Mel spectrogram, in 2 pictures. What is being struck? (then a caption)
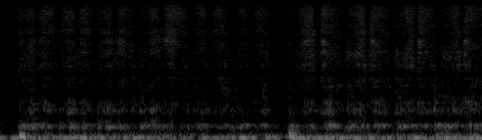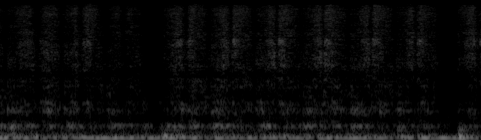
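Rosewood guitar fretboard with metal frets. A white cloth scrubs back and forth along the dark rosewood fretboard, with metal frets, of an unstrung Epiphone Casino hollow-body electric guitar neck. It makes a steady, low, dry rubbing sound that is broken by a few brief dips where the strokes change direction.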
